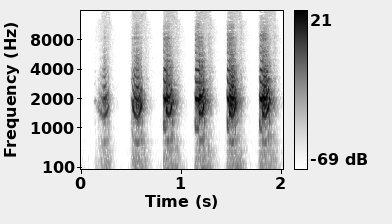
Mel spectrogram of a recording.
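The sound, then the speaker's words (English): A series of six evenly spaced young hen turkey yelps made on a friction call with a striker, each note short and raspy, clear with steady rhythm and no talking. “So you can make it sound like two different hens by moving your striker from one side of the edge of the call to the middle of the call.”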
